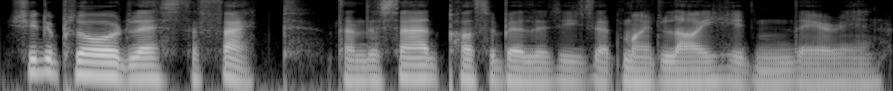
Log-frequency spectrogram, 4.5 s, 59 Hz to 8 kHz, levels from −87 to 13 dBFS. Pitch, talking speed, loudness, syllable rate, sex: 105 Hz, 190 wpm, -19 LUFS, 5.2 syllables/s, male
